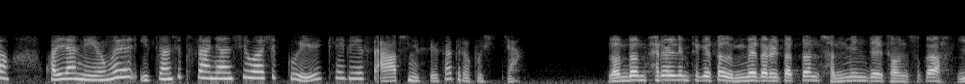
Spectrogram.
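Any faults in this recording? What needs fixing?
The GSM full-rate codec colours the whole clip. The damage is plainly audible. It models the vocal tract and drives it with a sparse pulse train that keeps only every third excitation sample. The result is a buzzy, gravelly roughness, and nothing above 4 kHz gets through. The texture fits the 13 kbps full-rate mode. To prevent it, record or transmit through a wideband codec such as AMR-WB or Opus.

The second fault is lost GSM frames, from 4.22 to 4.27 s. The gap is 40 ms, which fits two dropped 20 ms frames. The decoder replaced the missing frames with the last good frame's settings. That produces a short, rough, metallic ring instead of a clean continuation. The gap is brief, so it rings and does not fade to silence. To prevent it, add error protection or retransmission on the link.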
